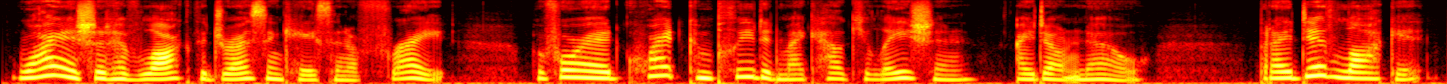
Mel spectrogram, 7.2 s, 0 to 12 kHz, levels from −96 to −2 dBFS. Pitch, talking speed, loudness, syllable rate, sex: 235 Hz, 215 wpm, -18 LUFS, 6.0 syllables/s, female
